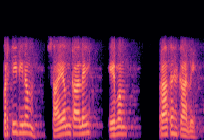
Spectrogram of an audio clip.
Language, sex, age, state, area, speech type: Sanskrit, male, 18-30, Haryana, rural, conversation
